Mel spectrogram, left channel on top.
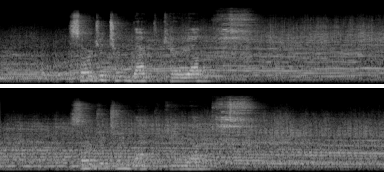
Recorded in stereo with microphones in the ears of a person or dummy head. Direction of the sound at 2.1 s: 20° right (ahead or behind).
